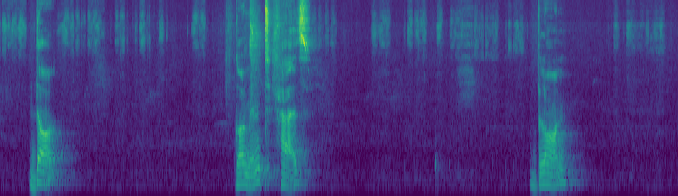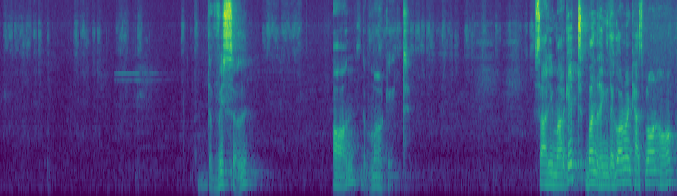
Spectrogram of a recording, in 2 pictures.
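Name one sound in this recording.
A young man speaks calmly and clearly, close by, in short phrases with pauses.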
